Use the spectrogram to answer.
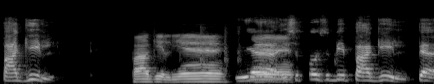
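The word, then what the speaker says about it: Paguil: actually uh he don't you don't call it pangil you know it's called pagil pagil yeah yeah be pagil p-a-g-u-i-l but uh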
